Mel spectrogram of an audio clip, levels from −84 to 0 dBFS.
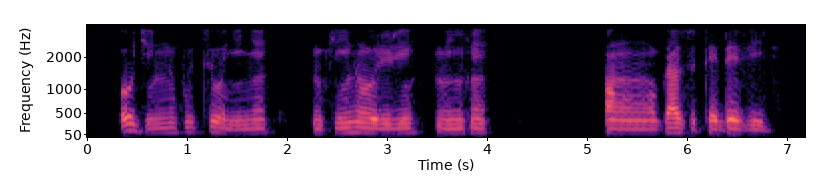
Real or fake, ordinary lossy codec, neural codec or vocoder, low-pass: real; AAC, 32 kbps; none; 3.6 kHz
